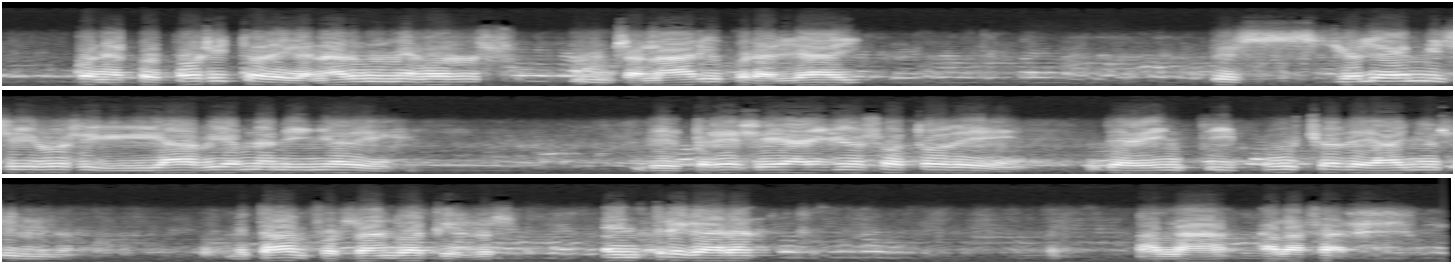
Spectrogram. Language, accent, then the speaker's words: Spanish; Miraflores, Guaviare, Colombia; moved away; Vengo de la vereda de la Esperanza de Miraflores, Guaviare.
